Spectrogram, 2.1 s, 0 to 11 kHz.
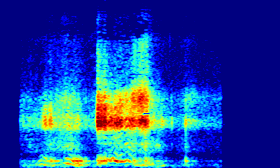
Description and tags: The Big Squeak (11) Comic 2
Okay, about this small bibliothek there is a story to tell.
Maybe a year ago my mother phoned me and asked if I could give her a hand because the door to her kitchen was squeaking.
After work I went to her, went down to the cellar, took the can with the lubricating grease, went upstairs and made my mother happy.
Then I putted the grease back and went upstairs again. Whe sat down, drank a cup of coffee. Then I had to go to the toilet and
noticed that the toilet door was squeaking too. So I went down to the cellar again and took once again the grease.
Now I thought, before I make the stairs again, I'll show if any other thing in my mothers house is squeaking.
It was terrible! I swear, never in my entire life I've been in a house where so many different things were squeaking so impassionated.
First off all I went back to my car and took my cheap dictaphone I use for work. And before I putted grease on those squeaking things I recorded them.
comic, creak, creaking, creaky, game, moving, slapstick-sounds, squeak, squeaking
